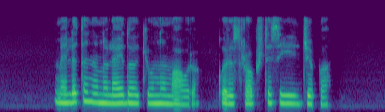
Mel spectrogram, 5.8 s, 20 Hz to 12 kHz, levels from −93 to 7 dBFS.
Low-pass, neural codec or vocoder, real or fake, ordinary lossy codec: 7.2 kHz; codec, 16 kHz, 8 kbps, FunCodec, trained on Chinese and English, 25 frames a second; fake; MP3, 96 kbps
